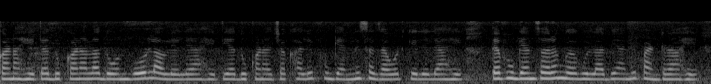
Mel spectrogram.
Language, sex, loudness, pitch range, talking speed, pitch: Marathi, female, -30 LUFS, 240-260 Hz, 185 wpm, 250 Hz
